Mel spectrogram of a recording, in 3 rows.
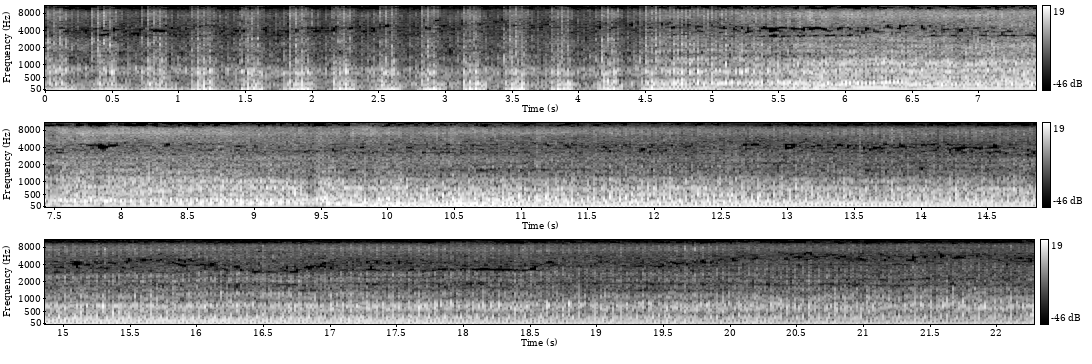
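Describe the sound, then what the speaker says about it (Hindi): An Indo Farm 3055 tractor, a 60 horsepower demo unit with a 16-disc harrow, cranks with rapid chugging pulses, then catches and settles into a loud, steady diesel idle close by in a Haryana village. "यह हमारा 30-55 डेमो का ट्रैक्टर"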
